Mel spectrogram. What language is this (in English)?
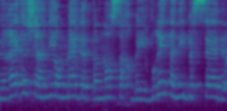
Hebrew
